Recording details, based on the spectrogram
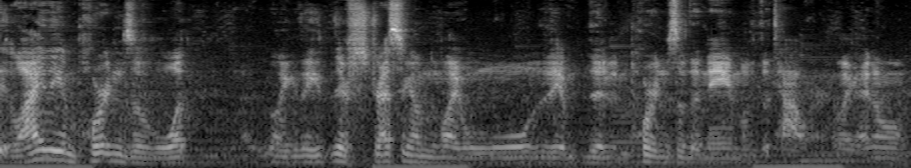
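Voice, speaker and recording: Wry male streamer over clear music. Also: on the low side. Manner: wry, informal, interjecting. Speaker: game streamer. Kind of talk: casual reaction commentary. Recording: music behind the voice. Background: clearly audible music.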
